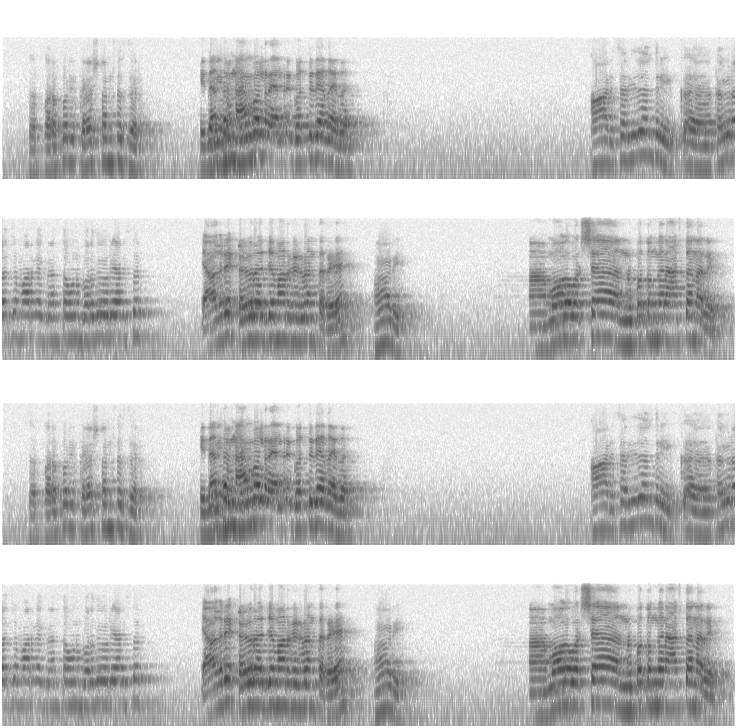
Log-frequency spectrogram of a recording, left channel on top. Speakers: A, on the left; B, on the right.
A: ಸರ್ ಬರಂಪರಿ ಕಷ್ಟನ್ಸ ಸರ್ <unintelligible>
B: ಇದಂ
A: ಇನ್ನೊಂದ್ರಿ
B: ನಾರ್ಮಲ್ರೀ ಅಲ್ರಿ ಗೊತ್ತಿದೆ ಅದ ಇ
A: <unintelligible> ಹಾ ರೀ ಸರ್ ಇದೇನ್ರರಿ ಕವಿರಾಜ್ಯ ಮಾರ್ಗ ಗ್ರಂಥವನ್ನು ಬರದವ್ರು ಯಾರು ಸರ್
B: ಯಾವ್ದ್ರೆ ಕವಿರಾಜ್ಯ ಮಾರ್ಗ ಗ್ರಂಥ ಅಂತಾರೆ
A: ಹಾ ರೀ
B: ಅಮೋಘವರ್ಷ ನೃಪತ್ತೊಂಗನ್ಸ್ತಾನ ರೀ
